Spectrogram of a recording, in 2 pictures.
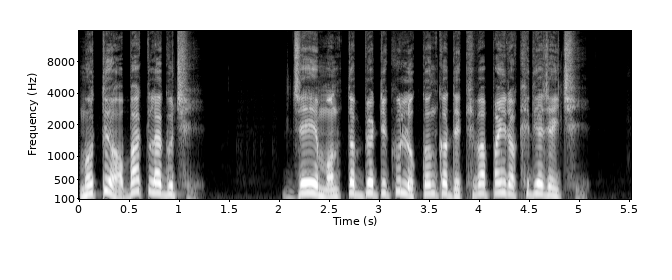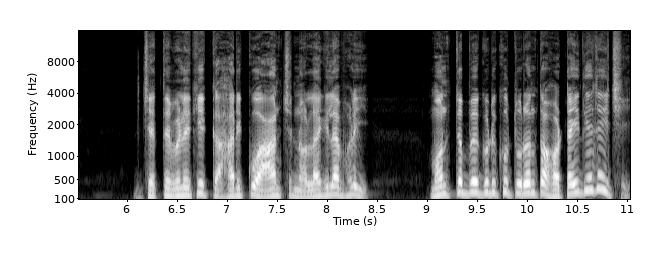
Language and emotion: Odia, surprised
